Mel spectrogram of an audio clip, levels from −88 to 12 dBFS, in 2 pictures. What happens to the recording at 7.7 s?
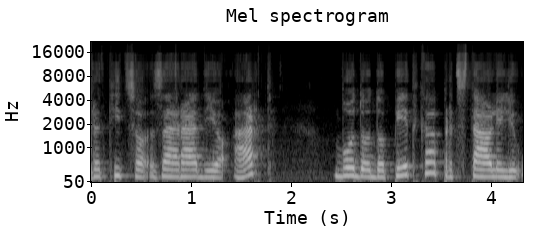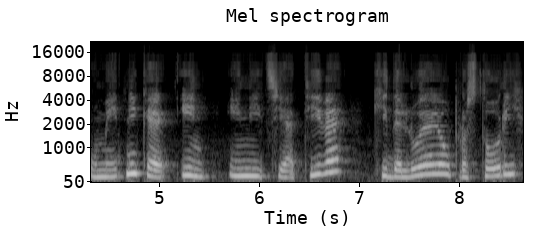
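Opus compression is audible at 7.7 s, as it is across the whole clip. The speech sounds rough and grainy, likely from Opus music mode at a rate near 16 kbps, filling underfunded bands with folded or noise-like content while keeping fullband reach to about 20.3 kHz.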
